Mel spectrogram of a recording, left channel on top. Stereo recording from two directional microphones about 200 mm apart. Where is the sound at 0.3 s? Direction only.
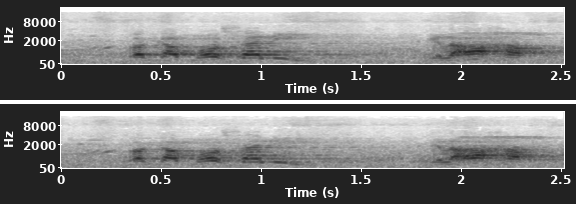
10° left (ahead or behind).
